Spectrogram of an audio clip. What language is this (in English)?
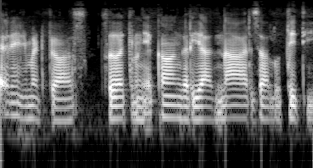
Kashmiri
